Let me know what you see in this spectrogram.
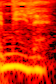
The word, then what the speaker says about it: Miele: Si scrive Miele, si legge Miele.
